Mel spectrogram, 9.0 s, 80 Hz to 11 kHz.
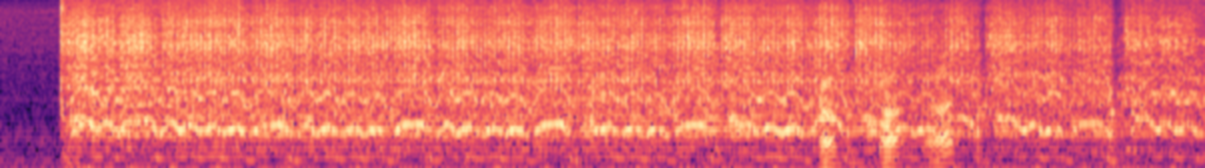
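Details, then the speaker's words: Abandoned diesel motorhome RV that had sat a long time, battery at 12.13 volts: starter whirs on and on with a wavering pulsing churn, engine spins over but never catches; crank, no start, cause unknown. "power's over here but still not starting yes okay we're spinning over but let's get more power"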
